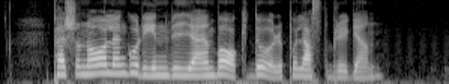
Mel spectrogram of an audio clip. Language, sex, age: Swedish, female, 33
